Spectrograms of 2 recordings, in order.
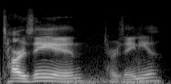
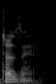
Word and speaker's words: Tanzania: Here is a toad in Tanzania. Is that how you say it? Tarzan.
